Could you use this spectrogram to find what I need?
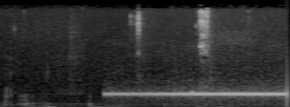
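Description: A telephone dial tone sounds while a prank call is placed to a Georgia theater number, starting about a third of the way in after faint background noise and holding as a steady, unbroken tone to the end.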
